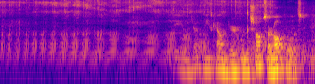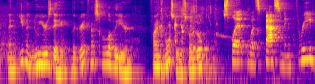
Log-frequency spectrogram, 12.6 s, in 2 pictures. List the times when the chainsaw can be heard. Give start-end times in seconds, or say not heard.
0.0-5.5.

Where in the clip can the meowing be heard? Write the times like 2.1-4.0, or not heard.
not heard.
